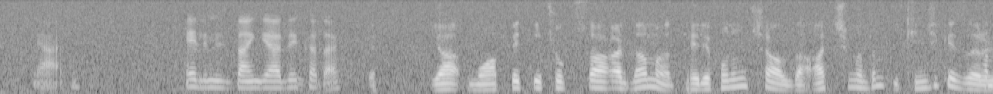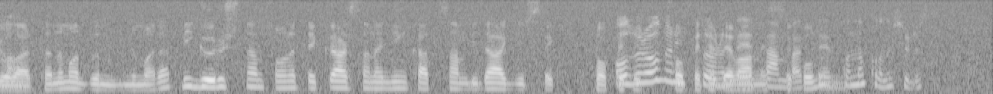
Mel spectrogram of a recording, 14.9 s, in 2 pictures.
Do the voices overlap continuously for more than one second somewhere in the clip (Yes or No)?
Yes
